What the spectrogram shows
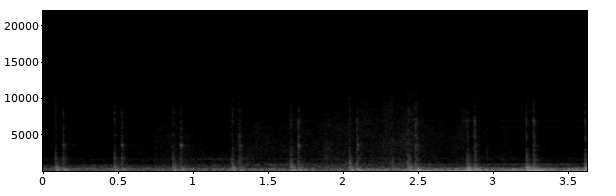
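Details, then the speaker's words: Vevor diesel heater starting up: steady sharp ticks about two and a half per second over a low ramping hum, fuel pump priming normally; quietens once running; normal fuel pump clicking. "You hear the clicking in it. And then you can hear it starting to make the noise. It's ramping up."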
